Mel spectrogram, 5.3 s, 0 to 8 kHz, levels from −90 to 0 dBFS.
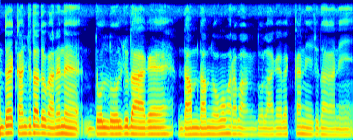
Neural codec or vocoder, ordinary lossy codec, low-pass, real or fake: none; none; 7.2 kHz; real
